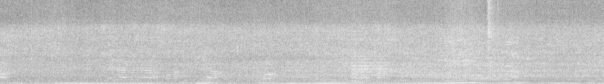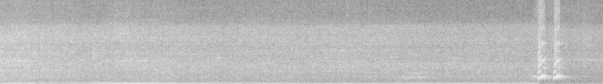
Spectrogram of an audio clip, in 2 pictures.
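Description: A truck engine rumbles and strains as it climbs.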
